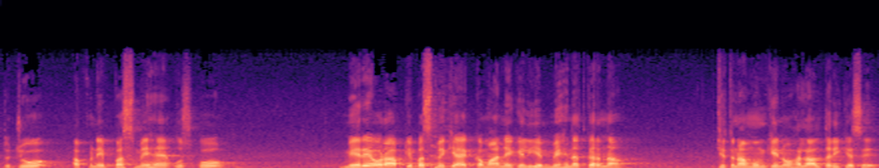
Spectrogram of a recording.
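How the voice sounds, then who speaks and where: A man's voice: on the high side, fairly even intonation, fairly bright tone, slight background noise. Blunt, rhetorical male scholar. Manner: rhetorical, keeps checking the listeners understand; blunt, wry. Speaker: Islamic scholar answering questions. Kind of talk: question-and-answer session.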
